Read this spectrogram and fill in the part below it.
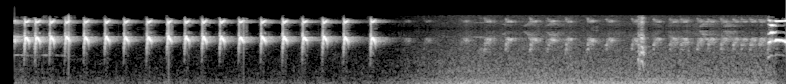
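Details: Grey-cheeked bulbul (cucak jenggot) kept as a favourite master bird for tutoring songbirds. It gives a fast train of sharp, identical high chips, about two to three a second, for nearly four seconds, then stops, leaving a soft background hiss.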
